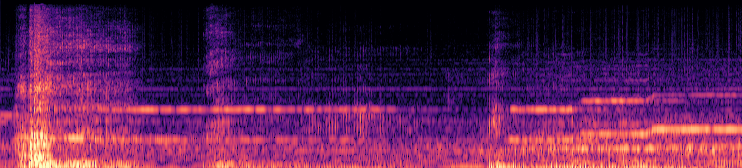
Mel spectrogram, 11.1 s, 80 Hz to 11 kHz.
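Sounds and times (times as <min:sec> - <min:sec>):
tiger on a lifeboat roaring: 0:00.2 - 0:02.3, 0:03.0 - 0:09.1
steady low rumble: 0:03.0 - 0:11.0.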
